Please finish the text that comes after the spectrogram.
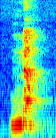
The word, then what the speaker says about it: to: é muito comum que a palavra to seja reduzida a um na, tá bom? Vou escrever aqui, na. É muito comum. Eu coloquei um A aqui, mas é como se fosse um N bem relaxado, tá bom?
